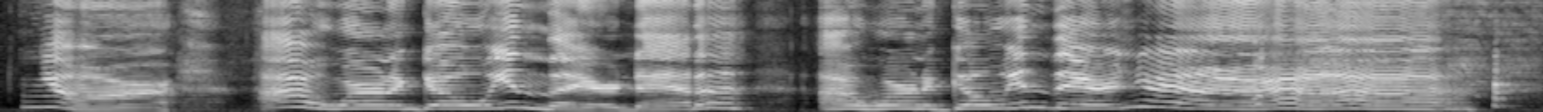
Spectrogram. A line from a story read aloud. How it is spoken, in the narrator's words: a squeaking little voice could be faintly heard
